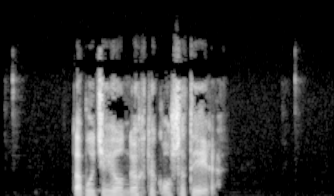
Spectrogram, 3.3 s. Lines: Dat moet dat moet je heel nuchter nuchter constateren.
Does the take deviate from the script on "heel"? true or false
false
